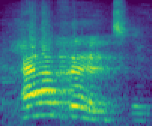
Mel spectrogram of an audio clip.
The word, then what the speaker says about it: Evette: Evette.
